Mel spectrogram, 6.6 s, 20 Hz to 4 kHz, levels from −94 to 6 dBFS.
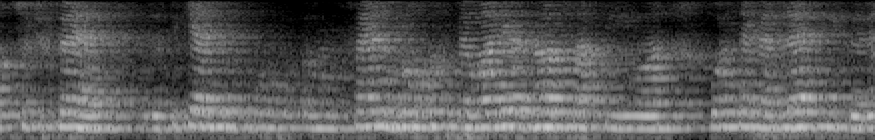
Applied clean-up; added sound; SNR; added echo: none; none; none; reverberation time 1.2 s.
